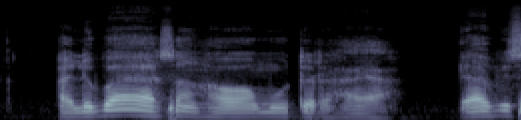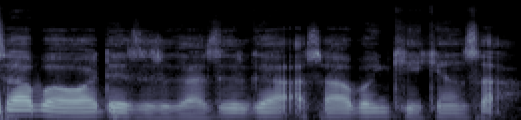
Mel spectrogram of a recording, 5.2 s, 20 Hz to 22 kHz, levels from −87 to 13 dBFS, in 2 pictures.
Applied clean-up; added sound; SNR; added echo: none; none; none; none.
